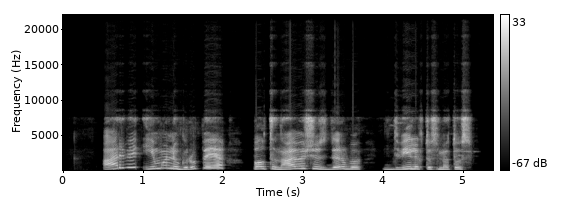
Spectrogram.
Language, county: Lithuanian, Vilnius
